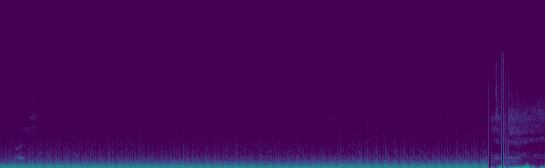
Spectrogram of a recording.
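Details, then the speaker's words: Mustang, exhaust in normal mode: deep steady burble at idle and a light rev, even firing with no misses or ticks; sounds healthy. "So let's rev that up a little bit. That sounds nice."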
